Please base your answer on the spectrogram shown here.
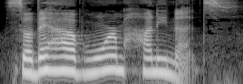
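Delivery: plain reading voice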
